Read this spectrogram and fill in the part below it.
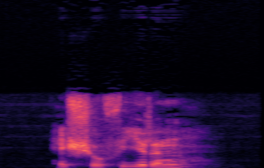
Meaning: to get steamed, upset, worked up, het up
- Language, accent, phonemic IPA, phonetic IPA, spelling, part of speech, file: German, Austria, /eʃoˈfiːʁən/, [ʔeʃoˈfiːɐ̯n], echauffieren, verb, De-at-echauffieren.ogg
